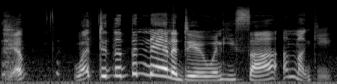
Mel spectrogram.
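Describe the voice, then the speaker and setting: A woman's voice: on the high side, very animated, dry recording. A woman doing a giggly joke-telling puppet. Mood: playful. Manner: giggly, sings a slow rhyming song. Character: cheerful joke-telling puppet named Tuna. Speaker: children's puppet show performer.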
